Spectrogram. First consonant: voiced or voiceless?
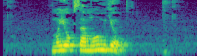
voiced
